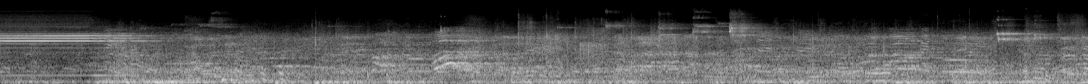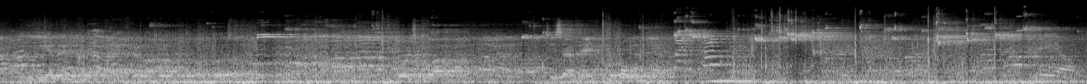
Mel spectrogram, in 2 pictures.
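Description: A basketball bounces on a hard court in a large echoing hall.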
